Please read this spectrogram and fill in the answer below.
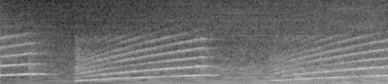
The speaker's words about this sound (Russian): Количество таких машин засекречено, зато нам показывают, как выглядит боевая тревога, если случай все-таки настал.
